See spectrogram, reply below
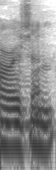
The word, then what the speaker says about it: Origen: Am I saying that right? Origen. – Origen, I think. – Origen, yeah.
